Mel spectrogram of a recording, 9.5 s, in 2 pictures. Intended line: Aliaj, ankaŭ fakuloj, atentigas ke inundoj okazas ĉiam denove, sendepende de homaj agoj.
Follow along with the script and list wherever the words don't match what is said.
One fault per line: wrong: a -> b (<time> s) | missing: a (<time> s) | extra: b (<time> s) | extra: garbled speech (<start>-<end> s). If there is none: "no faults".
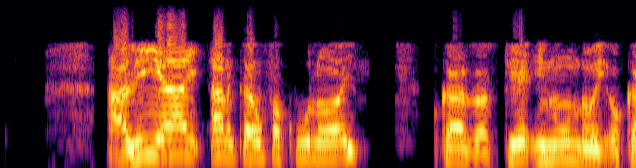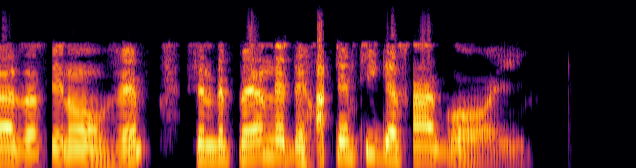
wrong: atentigas -> okazas (3.3 s)
missing: ĉiam (5.1 s)
wrong: homaj -> atentigas (7.2 s)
